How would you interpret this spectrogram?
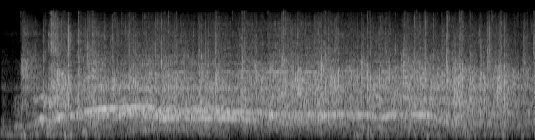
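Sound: audience clapping and cheering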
